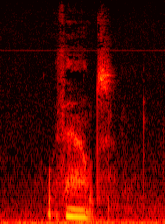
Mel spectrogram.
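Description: A man's soft, low voice murmuring one short word about a second in, ending in a brief hissing 's' sound.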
